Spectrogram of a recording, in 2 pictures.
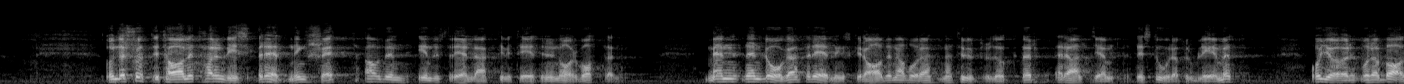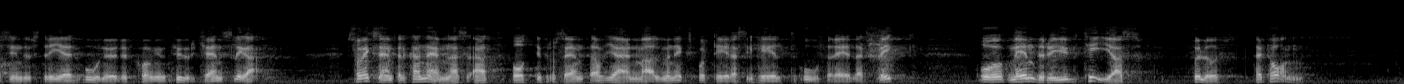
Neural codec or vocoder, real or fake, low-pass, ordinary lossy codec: codec, 16 kHz, 8 kbps, FreqCodec, larger model; fake; 7.2 kHz; AAC, 32 kbps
